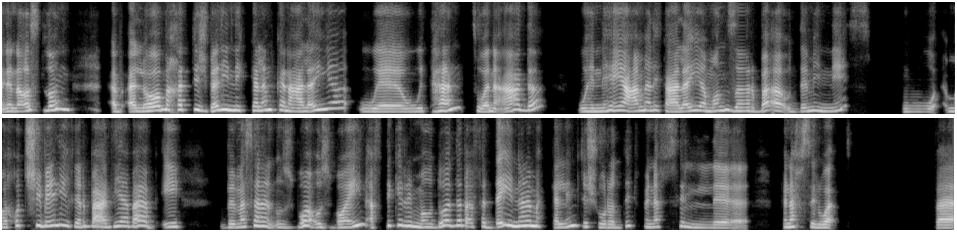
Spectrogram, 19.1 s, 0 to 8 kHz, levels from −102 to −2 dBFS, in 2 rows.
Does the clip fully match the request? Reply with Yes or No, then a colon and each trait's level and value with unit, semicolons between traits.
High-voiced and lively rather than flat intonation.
Yes: very high, 265 Hz; wide, 5.7 semitones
